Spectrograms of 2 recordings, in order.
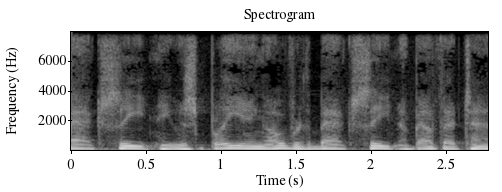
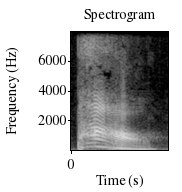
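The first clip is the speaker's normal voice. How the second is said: gunshot pow; 3 semitones higher than usual. Retold or imitated. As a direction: spit out a sharp gunshot. Gunshot sound effect in story.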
